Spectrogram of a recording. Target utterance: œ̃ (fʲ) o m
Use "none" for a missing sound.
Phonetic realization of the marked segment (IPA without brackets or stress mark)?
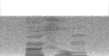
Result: fʲ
